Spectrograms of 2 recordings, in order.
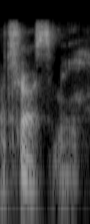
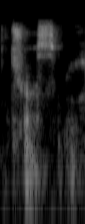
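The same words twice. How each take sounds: First: Said in the usual way. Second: Breathy whisper, much softer. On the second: Shown as a demonstration. Host repeats her reassurance to viewers as a whisper. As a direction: drop it to a hush for the repeat.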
